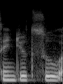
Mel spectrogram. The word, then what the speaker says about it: Senjutsu: Apparently it's pronounced Senjutsu, I don't know. Apparently Japanese language doesn't really have stressed syllables, but yeah, let me just start a little bit with, I don't know, probably Moonlight.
